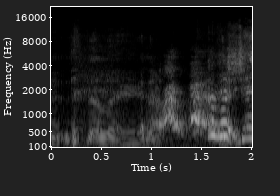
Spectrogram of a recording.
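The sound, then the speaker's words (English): A dog barks and yelps in a quick, high-pitched, loud burst, its cries rising and bending in pitch over about two seconds. “Shut the damn dog.”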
